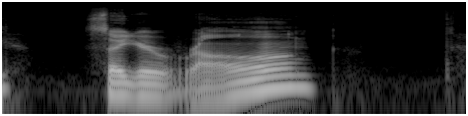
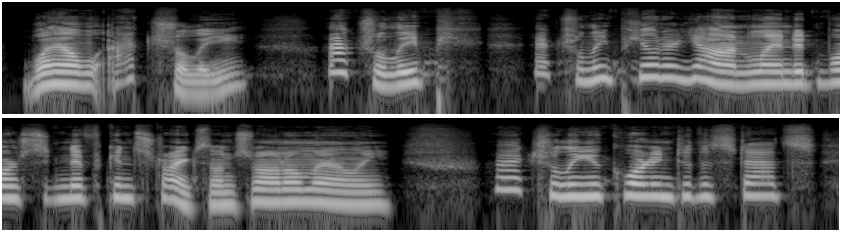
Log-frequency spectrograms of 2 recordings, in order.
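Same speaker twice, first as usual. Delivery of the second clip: mock stats nerd; 9 semitones higher than usual. Mocking a stats nerd who quotes numbers, high and smug. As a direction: play the smug stats nerd correcting everyone. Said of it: "you're a nerd who doesn't know how fighting works".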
